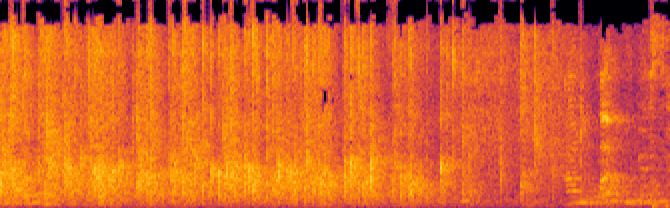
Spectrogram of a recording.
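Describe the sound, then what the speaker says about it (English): A round of applause from an audience at a peace and reconciliation event, a broad sustained patter of many hands clapping, fairly loud and continuous, tapering slightly at the end. "I think they all deserve a round of applause"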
